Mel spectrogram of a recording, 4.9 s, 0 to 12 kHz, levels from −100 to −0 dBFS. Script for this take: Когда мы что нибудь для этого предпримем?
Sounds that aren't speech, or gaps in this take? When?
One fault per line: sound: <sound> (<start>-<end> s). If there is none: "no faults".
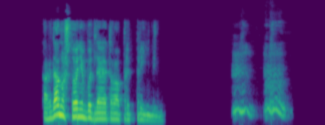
sound: throat clearing (3.5-4.4 s)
